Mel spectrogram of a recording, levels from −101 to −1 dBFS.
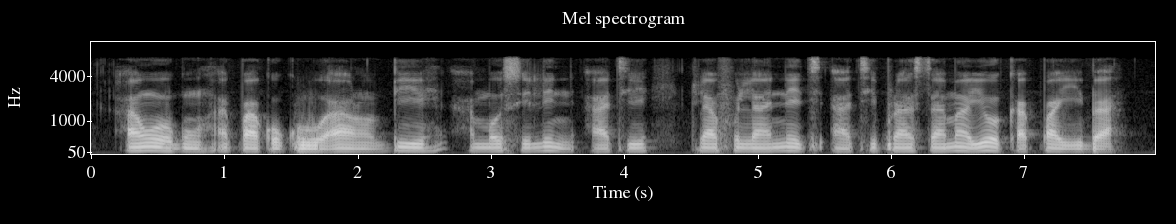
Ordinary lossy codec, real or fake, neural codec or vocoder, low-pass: none; real; none; 7.2 kHz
